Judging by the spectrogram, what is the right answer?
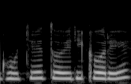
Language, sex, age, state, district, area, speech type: Bengali, female, 18-30, West Bengal, Uttar Dinajpur, urban, spontaneous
